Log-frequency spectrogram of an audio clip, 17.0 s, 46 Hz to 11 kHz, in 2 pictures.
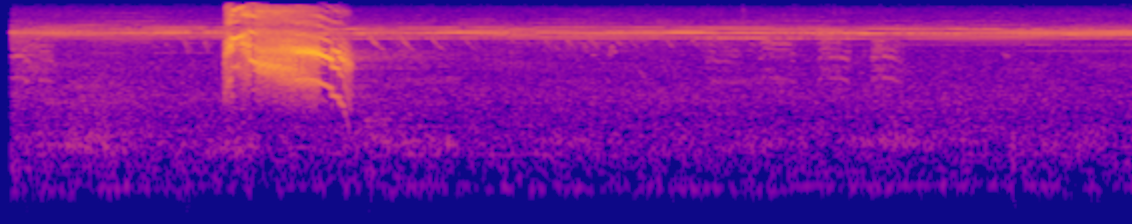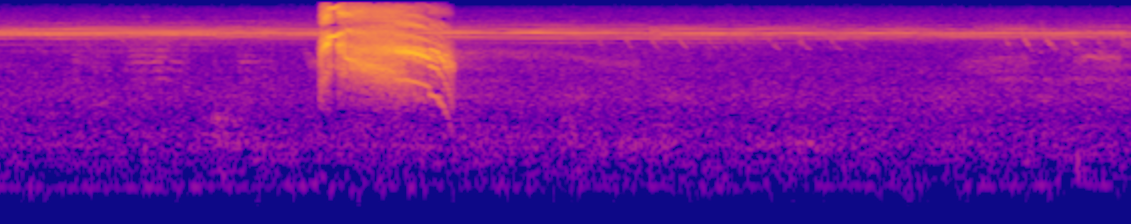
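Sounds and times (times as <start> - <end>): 
high insect drone: 0.1 - 16.9
yellow-headed caracara Milvago chimachima harsh hoarse descending screams: 1.7 - 2.7, 10.9 - 11.9.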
